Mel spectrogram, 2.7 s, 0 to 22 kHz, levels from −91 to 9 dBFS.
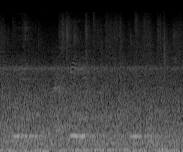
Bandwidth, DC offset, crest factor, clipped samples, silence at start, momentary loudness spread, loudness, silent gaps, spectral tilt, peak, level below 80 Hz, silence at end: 16 kHz; under 0.1%; 14 dB; under 0.1%; 0 s; 5 LU; -39 LUFS; none; -6 dB/octave; -22 dBFS; -42 dBFS; 0 s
